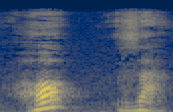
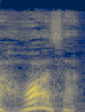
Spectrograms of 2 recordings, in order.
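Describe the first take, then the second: First: "rosa" in two beats, a loud "ro", then "za"; stress on "ró". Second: Said in the usual way. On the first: Shown as a demonstration. Teacher showing the strongest syllable, "rosa" split, loud "ro". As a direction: punch the first syllable of "rosa" and pause after it. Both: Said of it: "a sílaba mais forte é o ró".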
